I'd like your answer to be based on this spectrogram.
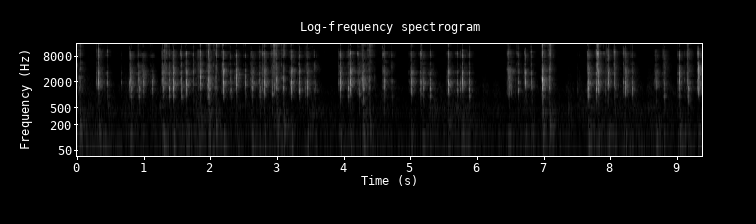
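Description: Fingertips of both hands type on the keys of a black full-size plastic computer keyboard, pressing keys repeatedly. Quick, bright plastic clicks and taps come in fast bursts with short pauses between, each click dying away almost instantly with very little low end.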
